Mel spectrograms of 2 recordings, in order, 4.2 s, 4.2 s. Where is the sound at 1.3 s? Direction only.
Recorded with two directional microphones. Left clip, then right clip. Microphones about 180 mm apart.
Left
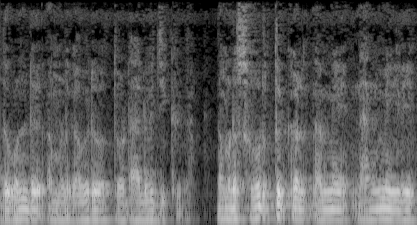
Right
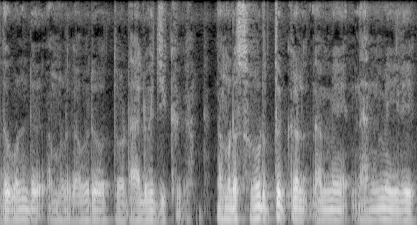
50° right (ahead or behind).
